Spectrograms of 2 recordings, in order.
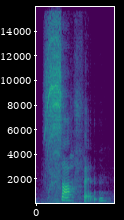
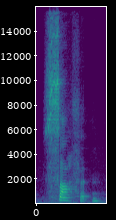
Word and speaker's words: soften: hustle and bustle great next one Christmas listen soften good one more time hustle and bustle Christmas listen soften all right last letter is the silent W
